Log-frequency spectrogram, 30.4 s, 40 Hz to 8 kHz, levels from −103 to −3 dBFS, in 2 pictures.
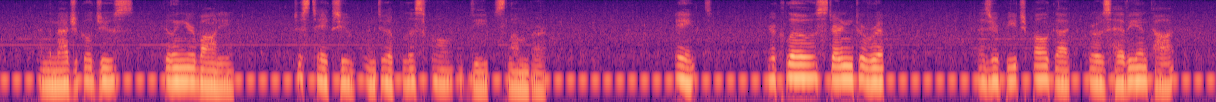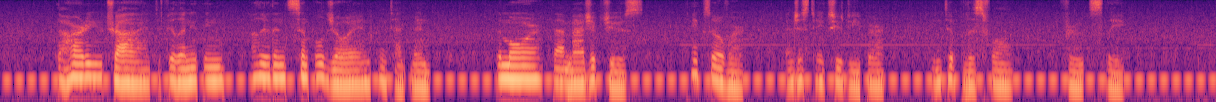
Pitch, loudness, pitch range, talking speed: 130 Hz, -28 LUFS, 115-130 Hz, 115 wpm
